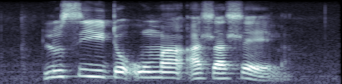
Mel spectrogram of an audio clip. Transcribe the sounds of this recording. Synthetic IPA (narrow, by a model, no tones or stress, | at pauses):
lusitʼɔʔumaʔa̰ɬaɬɛːla̰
